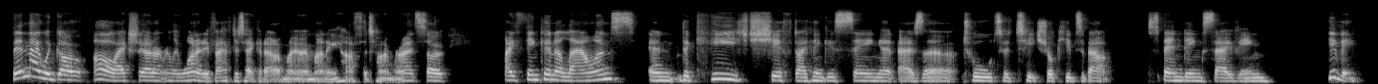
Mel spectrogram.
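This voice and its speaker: Speaking with an Australian accent, a woman uses a fairly low pitch and lively intonation. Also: moderate pace. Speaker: media company CEO. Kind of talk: interview.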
